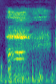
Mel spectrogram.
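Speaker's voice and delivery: sharp, voiceless gasp of horror; appalled gasp. Acted. Reacting to a birth among dirt and cows, appalled gasp. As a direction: suck in a shocked breath.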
